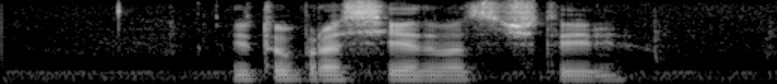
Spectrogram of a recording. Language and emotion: Russian, neutral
